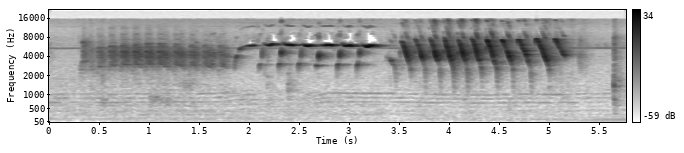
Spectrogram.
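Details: Canary song as a long-duration training recording for songbirds: a buzzy rapid trill, then a pure whistled series of repeated notes, then a loud run of fast downward-sweeping notes.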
